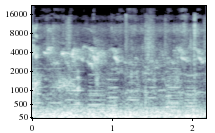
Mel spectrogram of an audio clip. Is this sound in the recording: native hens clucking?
yes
